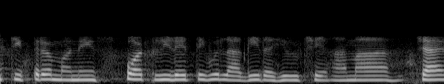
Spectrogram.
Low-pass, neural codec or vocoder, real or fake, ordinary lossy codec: 3.6 kHz; codec, 16 kHz in and 24 kHz out, 0.9 kbps, LongCat-Audio-Codec, fine tuned four codebook decoder; fake; none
